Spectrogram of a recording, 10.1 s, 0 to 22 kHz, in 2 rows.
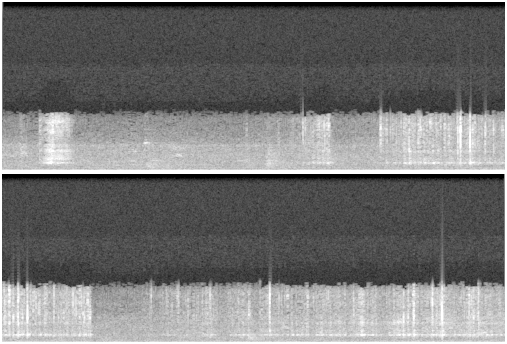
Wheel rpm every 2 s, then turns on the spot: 0, 0, 10, 20, 20.
4-10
